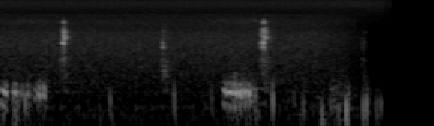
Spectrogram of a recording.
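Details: Hotaru, a seventeen-year-old female cat, snores while asleep, perhaps from old age; soft low rumbling breaths come in short bursts roughly every one to two seconds in a quiet room, with faint ticking between them.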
